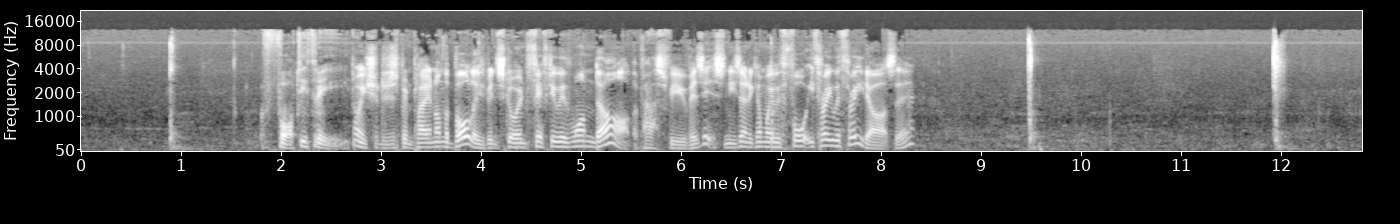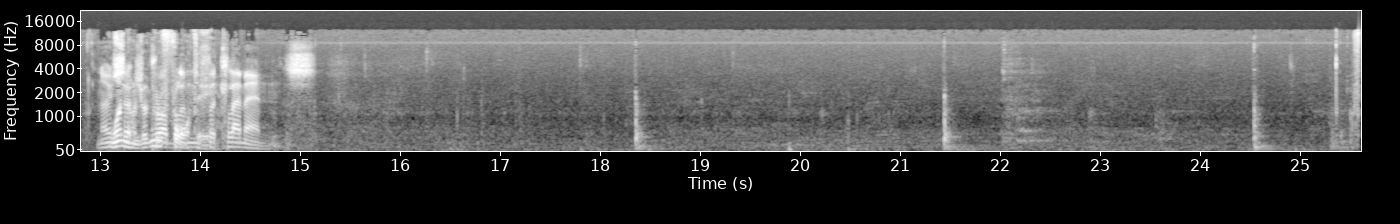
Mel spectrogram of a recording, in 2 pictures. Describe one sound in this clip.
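Darts thud sharply into a dartboard one after another.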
